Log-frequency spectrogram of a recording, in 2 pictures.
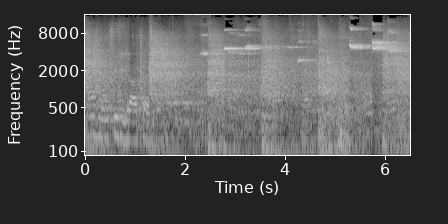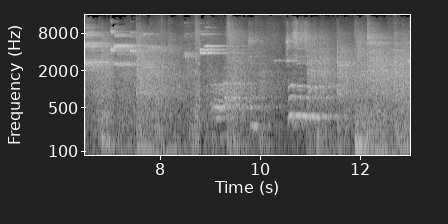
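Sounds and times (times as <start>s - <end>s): shoes squeaking on court: 2.2s - 13.0s
basketball bouncing on floor: 2.3s - 9.5s, 10.9s - 13.0s.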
